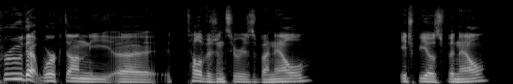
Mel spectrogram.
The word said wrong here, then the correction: Vinyl: Uh-huh. Vinyl, he's referring to.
